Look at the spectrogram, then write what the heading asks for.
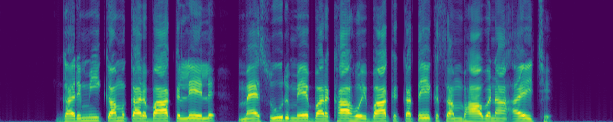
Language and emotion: Maithili, neutral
